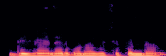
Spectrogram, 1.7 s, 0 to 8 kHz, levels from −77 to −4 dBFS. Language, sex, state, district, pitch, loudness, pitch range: Bengali, male, West Bengal, Malda, 130 Hz, -15 LUFS, 130-135 Hz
